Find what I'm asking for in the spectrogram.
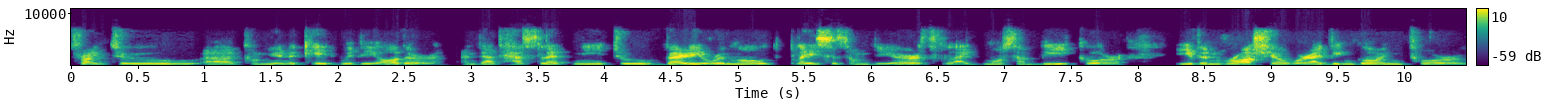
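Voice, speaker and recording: This voice speaks with a Spanish accent at a fairly slow pace. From Venezuela. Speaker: documentary filmmaker. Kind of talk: seminar talk. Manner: halting, many fillers.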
